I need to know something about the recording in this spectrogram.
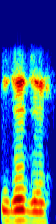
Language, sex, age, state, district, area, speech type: Urdu, male, 18-30, Uttar Pradesh, Saharanpur, urban, conversation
